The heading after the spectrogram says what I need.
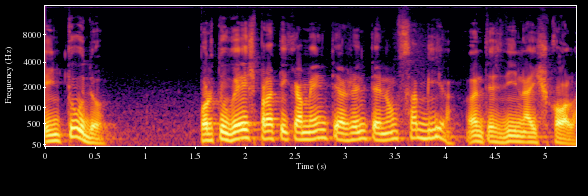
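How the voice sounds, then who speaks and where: A man's fairly high, dark, mellow voice at a fairly slow pace, with lively intonation. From Rodeio, Santa Catarina, southern Brazil. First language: Trentino Italian dialect (speaking Portuguese). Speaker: interviewee. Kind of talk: documentary interview.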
